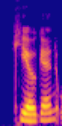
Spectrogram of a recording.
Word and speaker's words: Keoghan: It is Brendan Gleeson in The Banshees of Inisherin, Brian Tyree Henry in Causeway, Judd Hirsch in The Fablemans, Barry Keoghan, which is surprising to me that that's how it's pronounced, but it is, in The Banshees of Inisherin, and Ke Kwan in Everything Everywhere All at Once.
